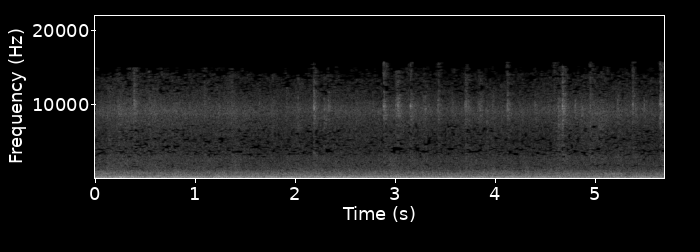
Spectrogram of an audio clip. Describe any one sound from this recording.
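A vehicle's engine rumbles steadily from inside the cab.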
